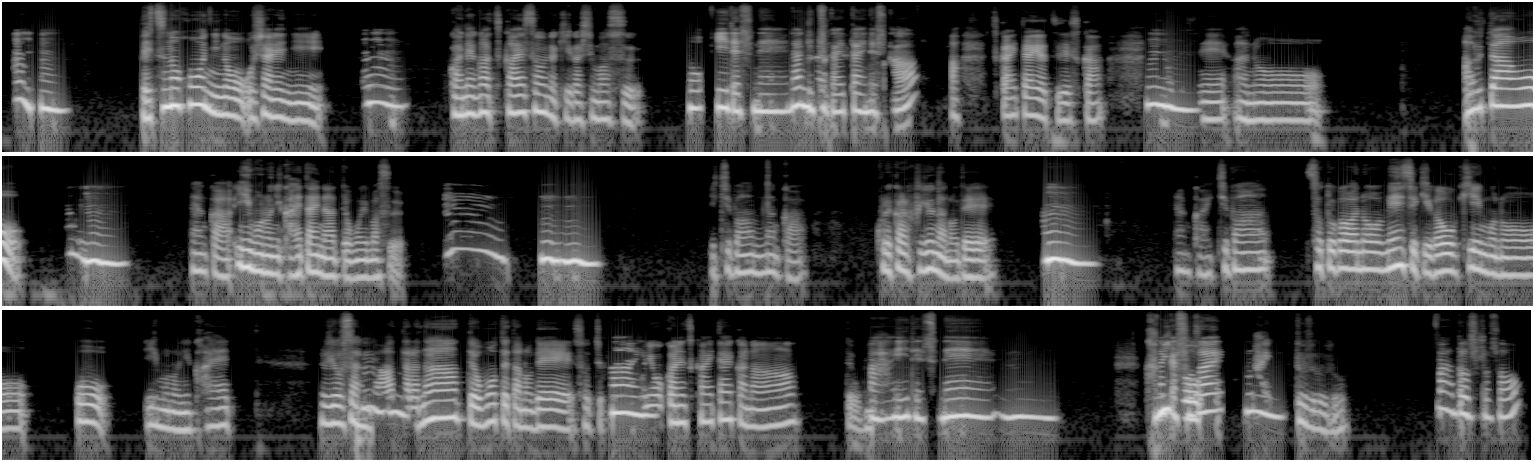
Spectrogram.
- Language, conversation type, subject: Japanese, advice, 限られた予算の中でおしゃれに見せるには、どうすればいいですか？
- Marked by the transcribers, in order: chuckle; other background noise; distorted speech; unintelligible speech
